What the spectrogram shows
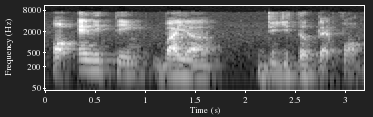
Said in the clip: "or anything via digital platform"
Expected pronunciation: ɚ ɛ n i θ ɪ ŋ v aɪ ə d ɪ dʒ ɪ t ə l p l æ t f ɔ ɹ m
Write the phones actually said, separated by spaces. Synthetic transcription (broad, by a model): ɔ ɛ n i t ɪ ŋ v aɪ ə d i dʒ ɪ t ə l p l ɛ t f ɔ m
